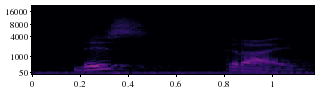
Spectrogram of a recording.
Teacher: Unstressed syllable is followed by stress syllable, as in describe. Describe mean this, it will be spoken little with less voice. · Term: I am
